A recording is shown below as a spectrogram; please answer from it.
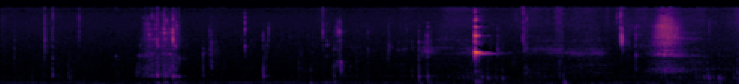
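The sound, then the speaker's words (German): Sips of strawberry-raspberry fruit tea: two soft airy slurps separated by a long quiet gap, with a few faint clicks in between. “ich nehme einfach mal noch einen Schluck.”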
